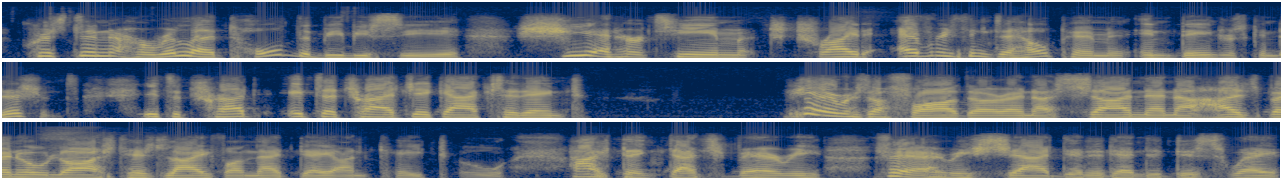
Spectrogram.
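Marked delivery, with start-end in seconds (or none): 7.0-19.1 solid put-on Irish accent. Reading out a quote from a news story: put-on Irish accent. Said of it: "That's a really solid Irish accent".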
